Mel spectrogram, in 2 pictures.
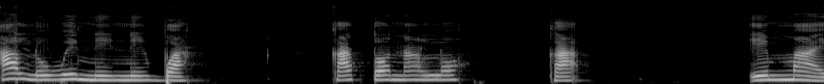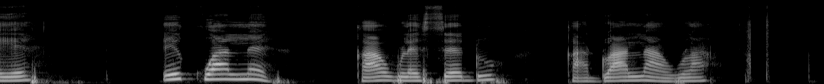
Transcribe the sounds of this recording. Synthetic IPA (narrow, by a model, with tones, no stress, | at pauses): a˦lo˨we˦nẽ˨nẽ˨bo˦a˦ | ka˦t̪ɔ˦nã˦lɔ˦ | ka˦ | e˦mã˦˨jɛ˦ | e˦ku˦a˦lɛ˦˨ | ka˨˦wlɛ˨sɛ˦ɖo˦ | ka˨ɖo˨˦a˨la˨wla˦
